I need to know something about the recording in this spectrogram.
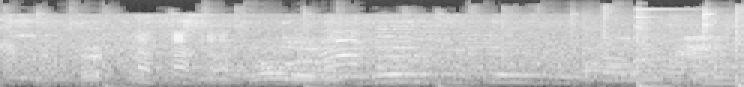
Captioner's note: laughter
